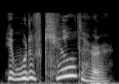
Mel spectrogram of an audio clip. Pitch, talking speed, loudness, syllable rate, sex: 265 Hz, 250 wpm, -15 LUFS, 5.6 syllables/s, female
